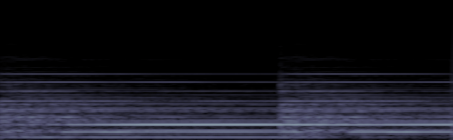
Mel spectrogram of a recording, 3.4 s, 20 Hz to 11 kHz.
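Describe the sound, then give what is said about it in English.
The chimes of a neighboring church ring out in two strikes about two seconds apart, striking the four quarters, each tone sustaining and overlapping the last in a steady, resonant hum, with no voices present. “He was endeavoring to pierce the darkness with his ferret eyes when the chimes of a neighboring church struck the 4 quarters.”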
